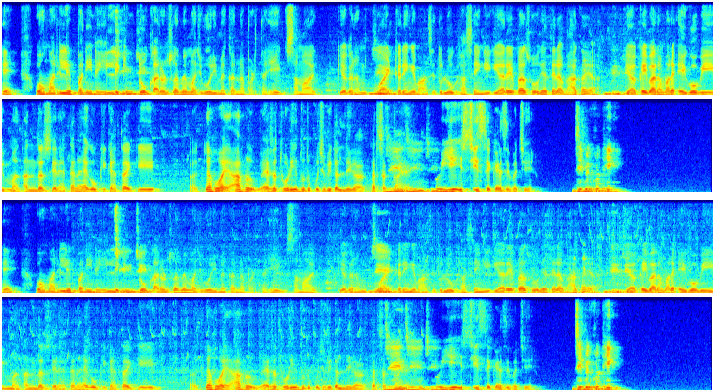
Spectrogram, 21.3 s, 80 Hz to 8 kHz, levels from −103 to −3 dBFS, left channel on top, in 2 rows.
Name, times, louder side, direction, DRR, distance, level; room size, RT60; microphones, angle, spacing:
voice 1, 0.0-4.7 5.0-9.0 9.4-13.0 13.5-16.8 17.2-18.7, left 2 dB, 70° left, 1.1 m, -26 dB
sound 1, 1.0-17.0, right 1 dB, 55° right, 2.5 m, -47 dB
voice 2, 1.6-2.3 5.5-6.0 8.6-9.5 16.4-17.3 19.2-19.8, equal, 35° right, 1.8 m, -27 dB
27.0 x 10.5 x 2.4 m
head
